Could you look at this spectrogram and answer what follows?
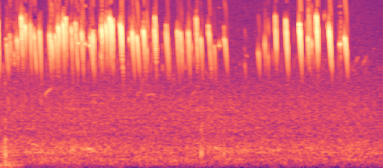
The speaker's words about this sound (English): Let's listen to the chipping of the chimney swifts.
